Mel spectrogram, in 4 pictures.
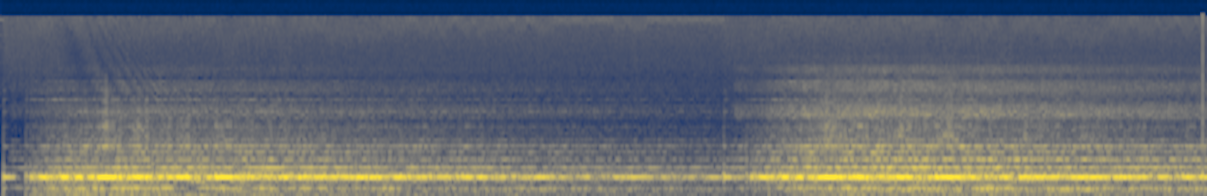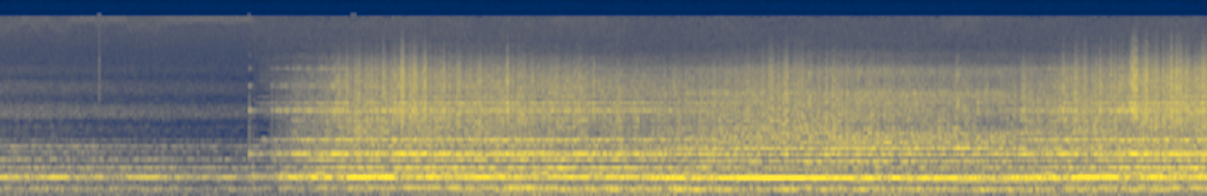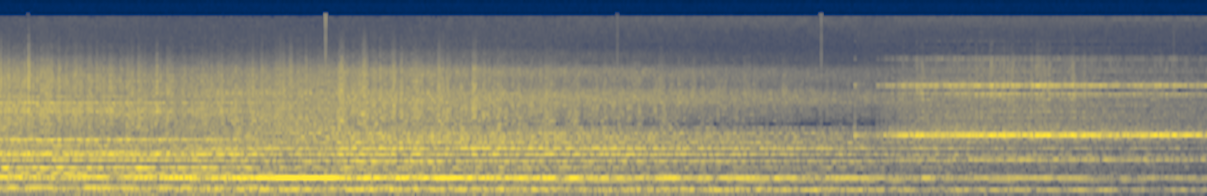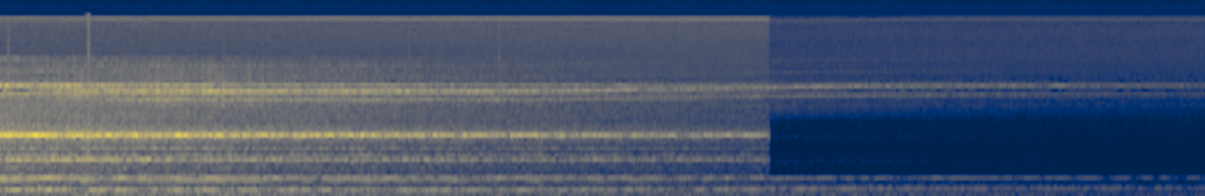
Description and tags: creepy sonar synths
Some creepy underwater / sonar(cave maybe?)sounding synths with heavy distortion and a rumbling bass layer. Excellent for horror movies (especially for startling moments of darkness or a sinking feeling) or dark ambient projects.
Done in ZynAddSubFx, mixed in Audacity. Sorry for the noise, my soundcard ain't exactly top shelf.
abyss, creepy, depth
